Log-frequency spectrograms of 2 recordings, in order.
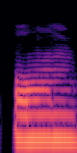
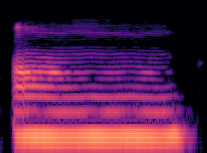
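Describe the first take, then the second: First: The word ends with an m sound. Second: The word ends with an ng sound. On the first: This is the usual modern form. "normally we will do it with the M" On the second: This is the old tantric form. "in the old tantric versions, we have N G at the end"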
